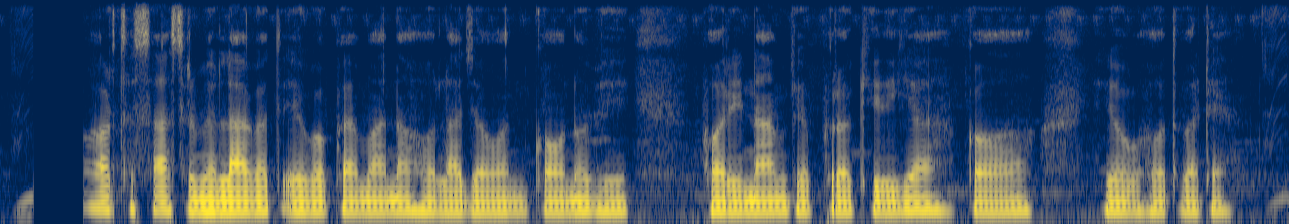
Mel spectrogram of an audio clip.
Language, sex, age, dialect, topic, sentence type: Bhojpuri, male, 18-24, Northern, banking, statement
